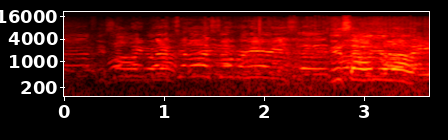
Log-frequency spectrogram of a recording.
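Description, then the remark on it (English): A dense crowd of fans and press at a film premiere shouts and calls out at once, fans screaming a woman's name and media pleading for her attention, some voices rising into high, excited cries, forming a loud, continuous clamor. “it doesn't feel like it here as fans scream her name and the media gaggle pleads for her attention.”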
